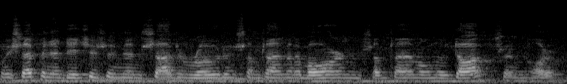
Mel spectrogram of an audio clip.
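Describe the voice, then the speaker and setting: A man with a Southern US accent at a fairly quick pace with hardly any pauses, in monotone, flat intonation, amid noticeable background noise and audible room echo. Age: 90s. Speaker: war veteran. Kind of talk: storytelling.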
